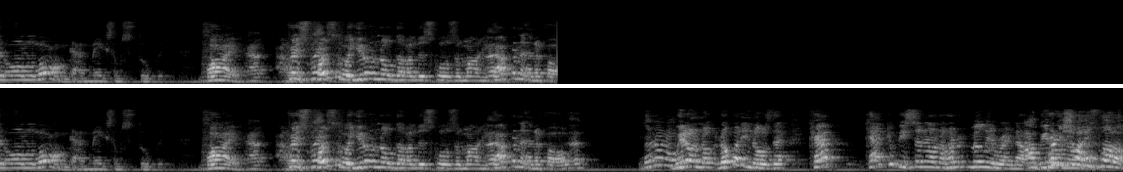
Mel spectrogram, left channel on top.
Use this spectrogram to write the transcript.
all along. That makes him stupid. Why? Chris, first of all, you don't know the undisclosed amount he got from the NFL. No. We don't know. Nobody knows that. Cat could be sitting on $100 million right now. I'm pretty sure he's well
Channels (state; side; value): drops out; left; at 5.6 s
